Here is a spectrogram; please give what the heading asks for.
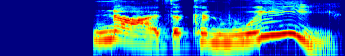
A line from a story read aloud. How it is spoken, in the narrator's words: cried all the Brown children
